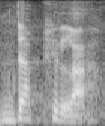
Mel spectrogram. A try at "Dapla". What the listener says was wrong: The I is not stressed.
